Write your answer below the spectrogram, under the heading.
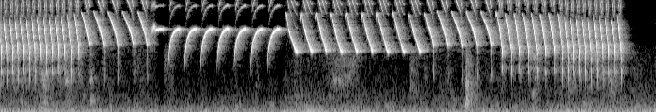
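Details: Canary song played to draw other canaries into singing: dense high trills, a row of looping curved whistles, then long runs of rapid downslurred notes, ending abruptly.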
